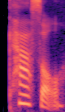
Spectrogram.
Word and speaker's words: castle: Castle. Not cast.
